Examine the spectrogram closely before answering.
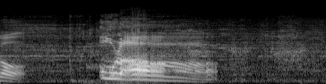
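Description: A young man shouts out excitedly.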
